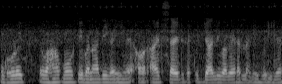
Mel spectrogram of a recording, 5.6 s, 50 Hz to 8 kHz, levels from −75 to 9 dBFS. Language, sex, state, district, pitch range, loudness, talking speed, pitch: Hindi, male, Uttar Pradesh, Jalaun, 110-125 Hz, -28 LUFS, 200 wpm, 120 Hz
